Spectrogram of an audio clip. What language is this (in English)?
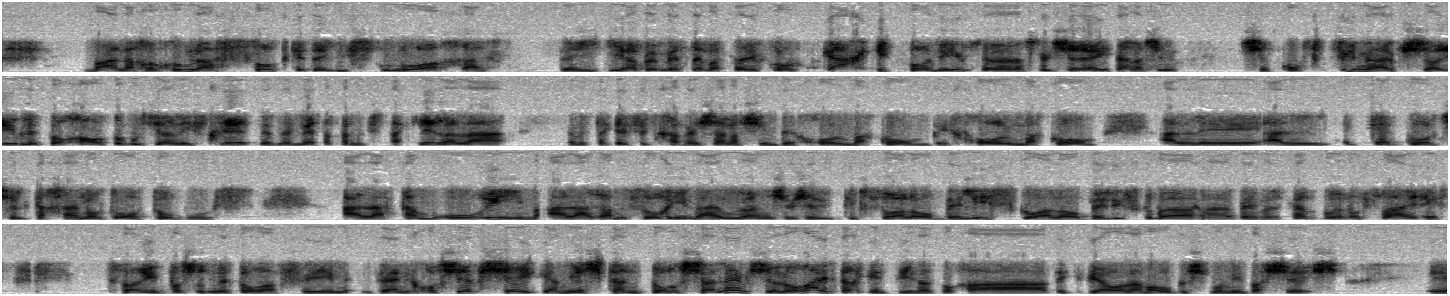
Hebrew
